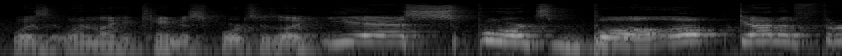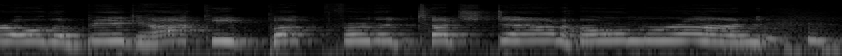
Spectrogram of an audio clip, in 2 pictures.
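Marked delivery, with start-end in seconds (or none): 1.6-8.4 high, loud, slow singsong cheer; mock theater major. Theater major faking sports talk, high mocking cheer. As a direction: draw out mock sports enthusiasm. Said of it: "going to a school with theater majors".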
